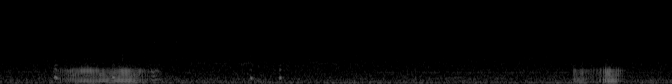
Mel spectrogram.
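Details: Faint rattling snores come and go against steady wind and background hum around 12:30 at night at a mountain campsite (Bukit Klangon, about 1227 m); snoring.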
